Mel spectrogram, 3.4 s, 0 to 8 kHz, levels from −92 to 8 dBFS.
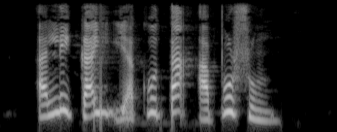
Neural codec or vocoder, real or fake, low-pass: none; real; 7.2 kHz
